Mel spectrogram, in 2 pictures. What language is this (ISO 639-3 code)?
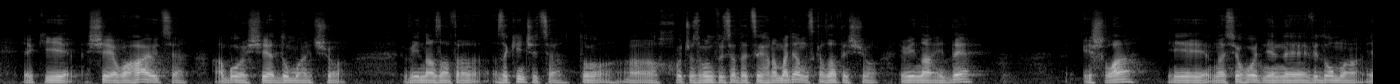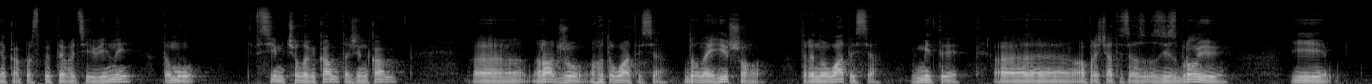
ukr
